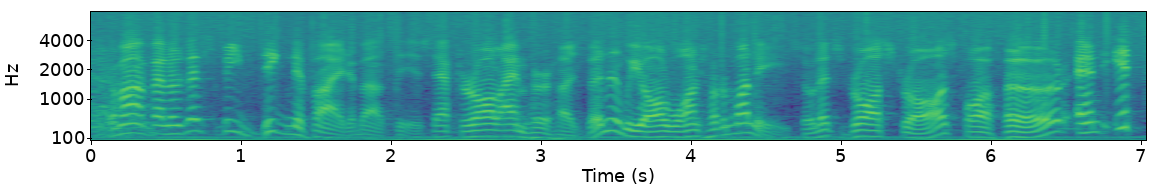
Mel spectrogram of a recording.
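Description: An actor playing a pompous, blustering British lord and husband in a vintage radio comedy, with a mock-refined manner. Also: male voice, medium pitch, huge pitch swings, normal speed. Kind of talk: 1930s radio comedy acting. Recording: faintly noisy vintage radio broadcast.

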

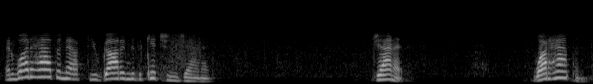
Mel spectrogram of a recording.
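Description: Female reporter, gently probing, highish voice, vintage radio drama with thin, slightly noisy sound. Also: sing-song, moderate pace. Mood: probing, hushed. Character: gently probing woman reporter questioning a young girl. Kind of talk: old-time radio drama acting. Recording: tinny, faintly noisy old radio recording.

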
